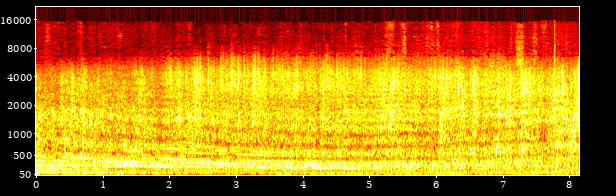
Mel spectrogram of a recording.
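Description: A formation of three WWII piston warbirds flying past: a P-38L Lightning with twin Allison V-12s, an F4U-4 Corsair and a B-25 Mitchell with radial engines, their propeller engines droning together. The engine note sinks slowly as they go by.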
